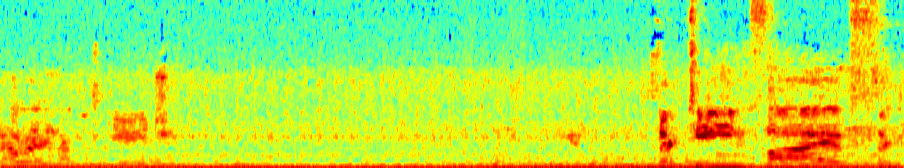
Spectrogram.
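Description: Chevrolet Stepside truck running on old fuel, a steady low engine drone close by, with people talking briefly over it.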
